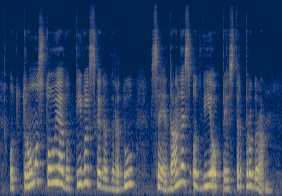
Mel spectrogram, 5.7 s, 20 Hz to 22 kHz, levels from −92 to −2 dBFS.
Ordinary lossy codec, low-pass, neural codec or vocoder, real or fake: none; 19.8 kHz; none; real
